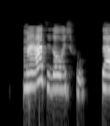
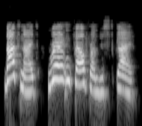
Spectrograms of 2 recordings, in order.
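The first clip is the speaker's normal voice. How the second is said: plain reading voice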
